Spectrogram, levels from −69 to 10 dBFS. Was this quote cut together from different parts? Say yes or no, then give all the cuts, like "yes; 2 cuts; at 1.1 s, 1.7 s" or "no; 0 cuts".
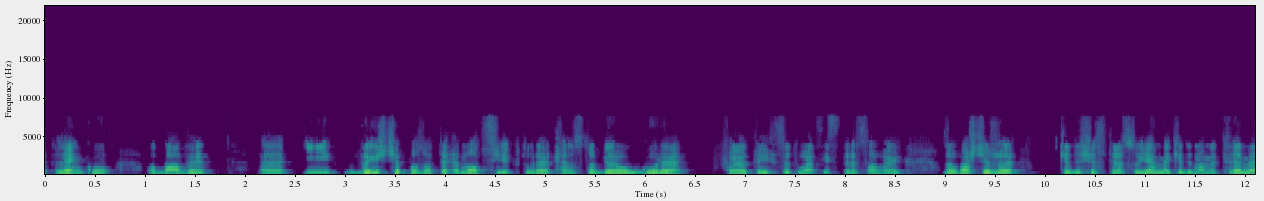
no; 0 cuts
